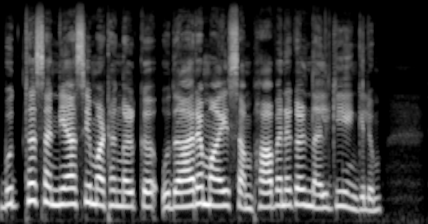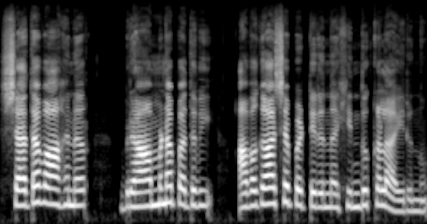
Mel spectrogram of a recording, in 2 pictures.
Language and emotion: Malayalam, neutral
